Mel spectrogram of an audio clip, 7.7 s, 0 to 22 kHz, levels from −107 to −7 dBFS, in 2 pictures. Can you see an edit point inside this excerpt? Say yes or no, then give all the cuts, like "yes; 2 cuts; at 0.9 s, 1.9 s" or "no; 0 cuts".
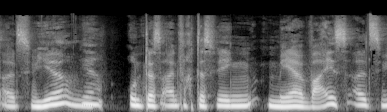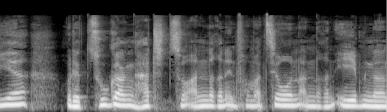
no; 0 cuts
